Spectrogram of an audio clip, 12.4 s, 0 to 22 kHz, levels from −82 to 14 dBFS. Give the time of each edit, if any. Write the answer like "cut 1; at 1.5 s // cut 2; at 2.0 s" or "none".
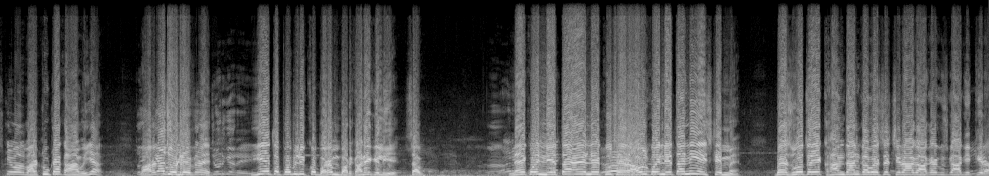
none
